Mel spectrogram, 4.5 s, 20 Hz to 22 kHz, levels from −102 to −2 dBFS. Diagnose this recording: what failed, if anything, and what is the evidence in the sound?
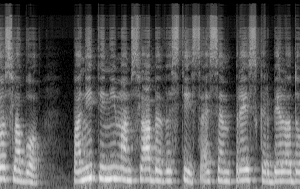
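Codec stage. Throughout, the speech sounds grainy and rough rather than swirly, yet still reaches 20.2 kHz. This is likely Opus compression in CELT mode at about 24 kbps.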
